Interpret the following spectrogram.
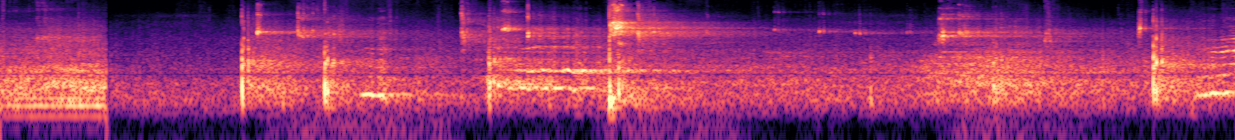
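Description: Tennis ball bounced on an indoor hard court before a serve, a few sharp knocks spaced about a second or more apart, echoing in a large arena.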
